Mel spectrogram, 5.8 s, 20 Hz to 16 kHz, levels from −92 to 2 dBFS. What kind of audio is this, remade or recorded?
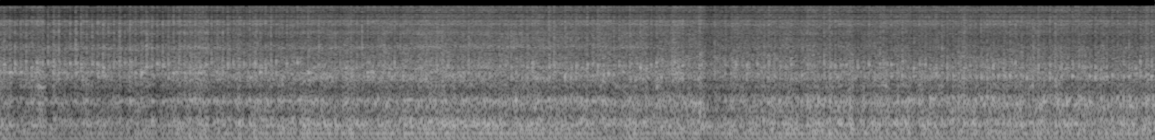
remade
